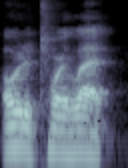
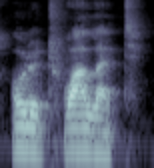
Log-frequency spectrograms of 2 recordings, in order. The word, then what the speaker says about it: eau de toilette: it and he said that I should be pronouncing uh eau de toilette eau de toilette so I'm gonna try to work on my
